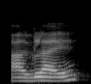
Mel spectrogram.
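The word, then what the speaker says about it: Ἀγλαΐα: Suele admitirse que los nombres de las cáites o gracia sean esplendor, alegría y alborozo, que en griego se pronuncia aglae, talía y eufrosine.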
